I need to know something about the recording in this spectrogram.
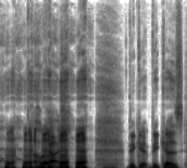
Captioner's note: chuckles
